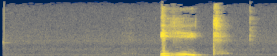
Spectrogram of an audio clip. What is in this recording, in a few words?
ijet, inuit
